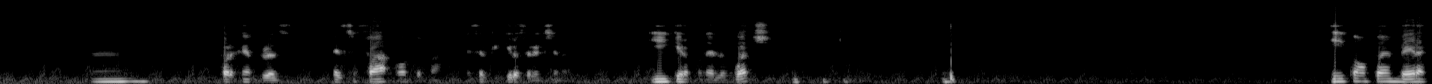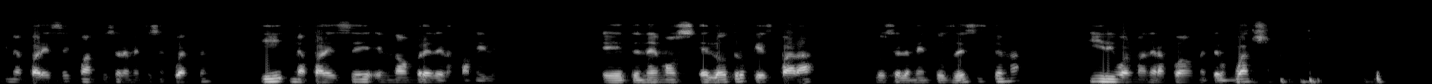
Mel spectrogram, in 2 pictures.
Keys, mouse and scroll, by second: 3.4 click, 6.0 middle click, 8.3 c, 10.8 click, 11.5 click, 11.8 click, 13.7 scroll down 2, 19.0 middle click, 21.5 click, 22.6-24.1 drag, 25.4 scroll down 2, 26.1 right click, 27.0 a.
